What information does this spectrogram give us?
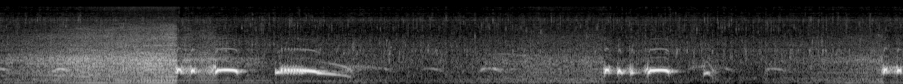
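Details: A frequent-singing spotted dove meant to prompt other doves to sing. A burst of broadband noise opens the recording, then come clusters of short mid-pitched coos and a long falling coo. A later phrase repeats the pattern.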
